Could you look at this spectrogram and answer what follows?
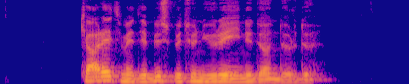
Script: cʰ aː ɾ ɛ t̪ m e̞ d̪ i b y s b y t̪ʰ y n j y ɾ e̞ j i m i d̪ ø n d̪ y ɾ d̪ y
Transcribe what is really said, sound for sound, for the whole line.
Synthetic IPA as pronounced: cʰ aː ɾ ɛ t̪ m e̞ d̪ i b y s b y t̪ʰ y n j y ɾ e̞ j i n i d̪ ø n d̪ y ɾ d̪ y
